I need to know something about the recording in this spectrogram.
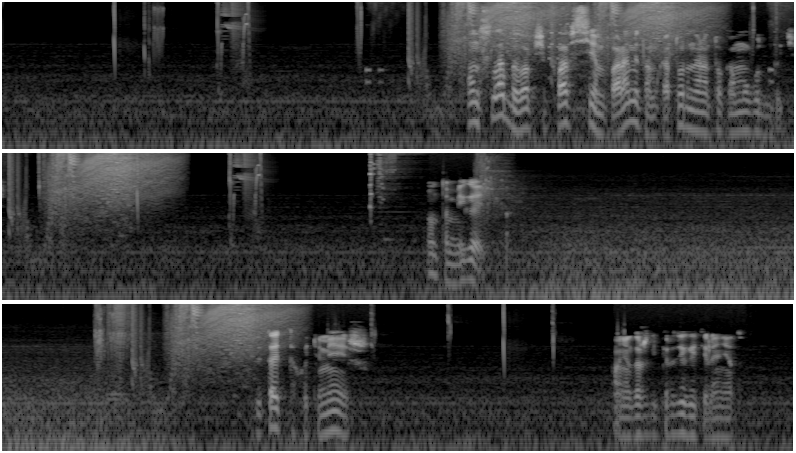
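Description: Soft menu clicks and beeps sound now and then.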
